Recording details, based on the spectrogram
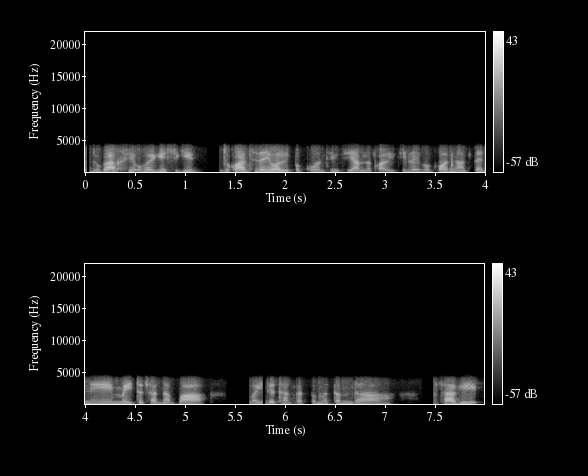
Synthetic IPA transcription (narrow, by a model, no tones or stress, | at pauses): ɐduɡɐːkʰiɦojɡisiɡi | dukansidɐjolːibɐkonsiŋsijamnɐkwalitilɐjbɐkonŋak̚tɐnimɐjdɐsanɐbɐ | mɐjdɐtʰaŋkɐt̚pɐmɐtɐmdɐ | mɐsaɡi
